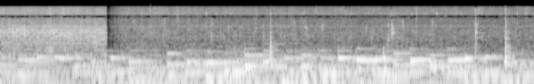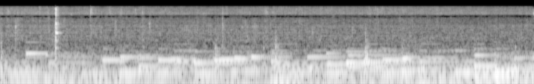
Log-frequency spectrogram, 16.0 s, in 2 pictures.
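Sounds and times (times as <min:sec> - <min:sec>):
patties sizzling in hot oil: 0:00.0 - 0:16.0
soft melody: 0:00.0 - 0:16.0
metal spoon clinking on pan: 0:07.1 - 0:07.7, 0:08.8 - 0:09.0.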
